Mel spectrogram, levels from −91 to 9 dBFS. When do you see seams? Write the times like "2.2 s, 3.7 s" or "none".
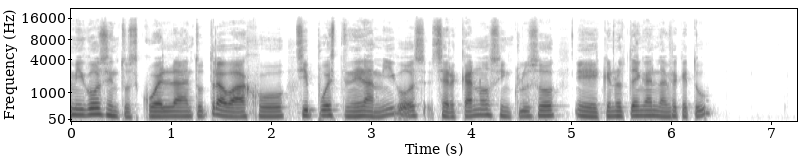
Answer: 2.2 s, 5.0 s, 6.0 s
